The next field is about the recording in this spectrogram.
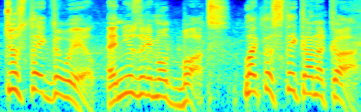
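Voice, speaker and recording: An actor playing an easygoing, wry guard in a post-apocalyptic video game. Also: male voice, high voice, huge pitch swings, moderate pace, a little hiss or hum. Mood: friendly briefing. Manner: wry, casual. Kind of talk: video game cutscene acting.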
